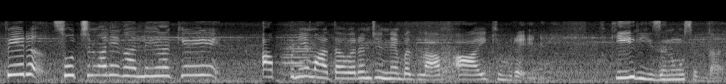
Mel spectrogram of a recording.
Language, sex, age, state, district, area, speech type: Punjabi, female, 18-30, Punjab, Tarn Taran, urban, spontaneous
